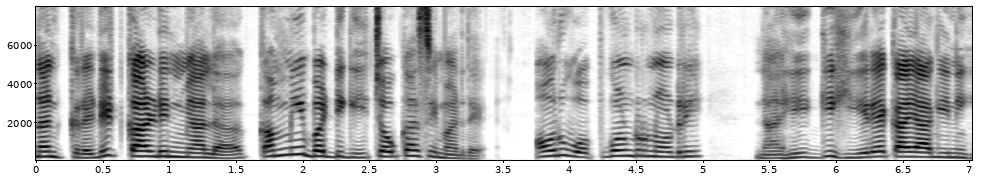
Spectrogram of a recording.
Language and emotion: Kannada, happy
